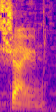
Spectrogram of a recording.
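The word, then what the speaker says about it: Shoen: Danny now says, pronounced Schoen.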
